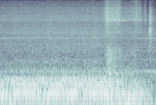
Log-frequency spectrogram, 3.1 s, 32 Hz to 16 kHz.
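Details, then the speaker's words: Widebody RHD BMW E36 with individual throttle bodies, run without the MAF on an alpha-N retune after tightening throttle linkage: low, uneven idle rumble holds about three seconds, then sags and stalls; idle stalling. "and it dies. So that's what I've been having issues with, is even if I get it you see, it wants to"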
